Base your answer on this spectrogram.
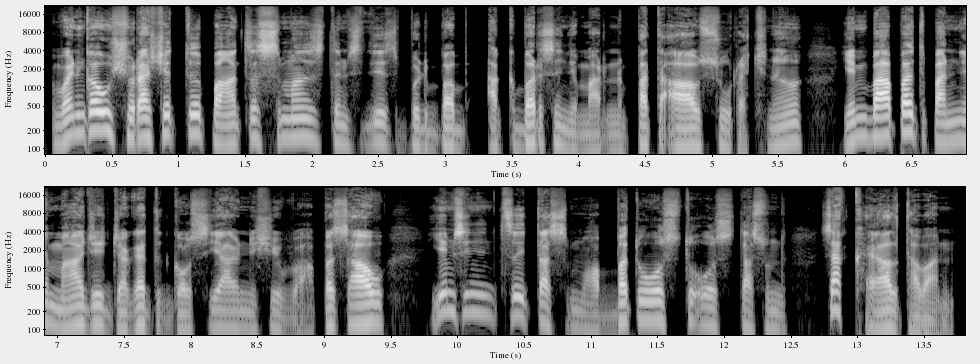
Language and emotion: Kashmiri, neutral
